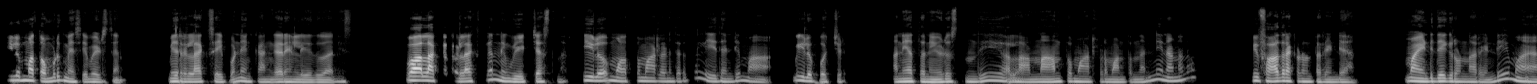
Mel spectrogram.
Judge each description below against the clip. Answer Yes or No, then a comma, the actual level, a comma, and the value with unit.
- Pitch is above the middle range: No, low, 130 Hz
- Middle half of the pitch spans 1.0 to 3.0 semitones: No, average, 4.5 semitones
